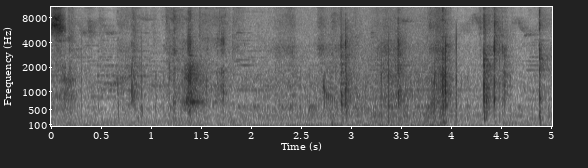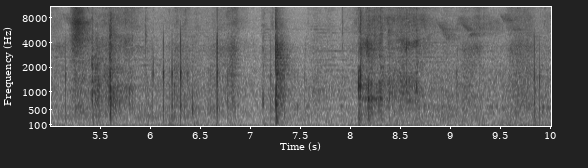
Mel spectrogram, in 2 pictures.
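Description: A metal spoon scraping and clicking against a stainless steel mixing bowl as it stirs a dry, crumbly dough of cornmeal, flour and margarine. Short irregular scrapes over steady background music.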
